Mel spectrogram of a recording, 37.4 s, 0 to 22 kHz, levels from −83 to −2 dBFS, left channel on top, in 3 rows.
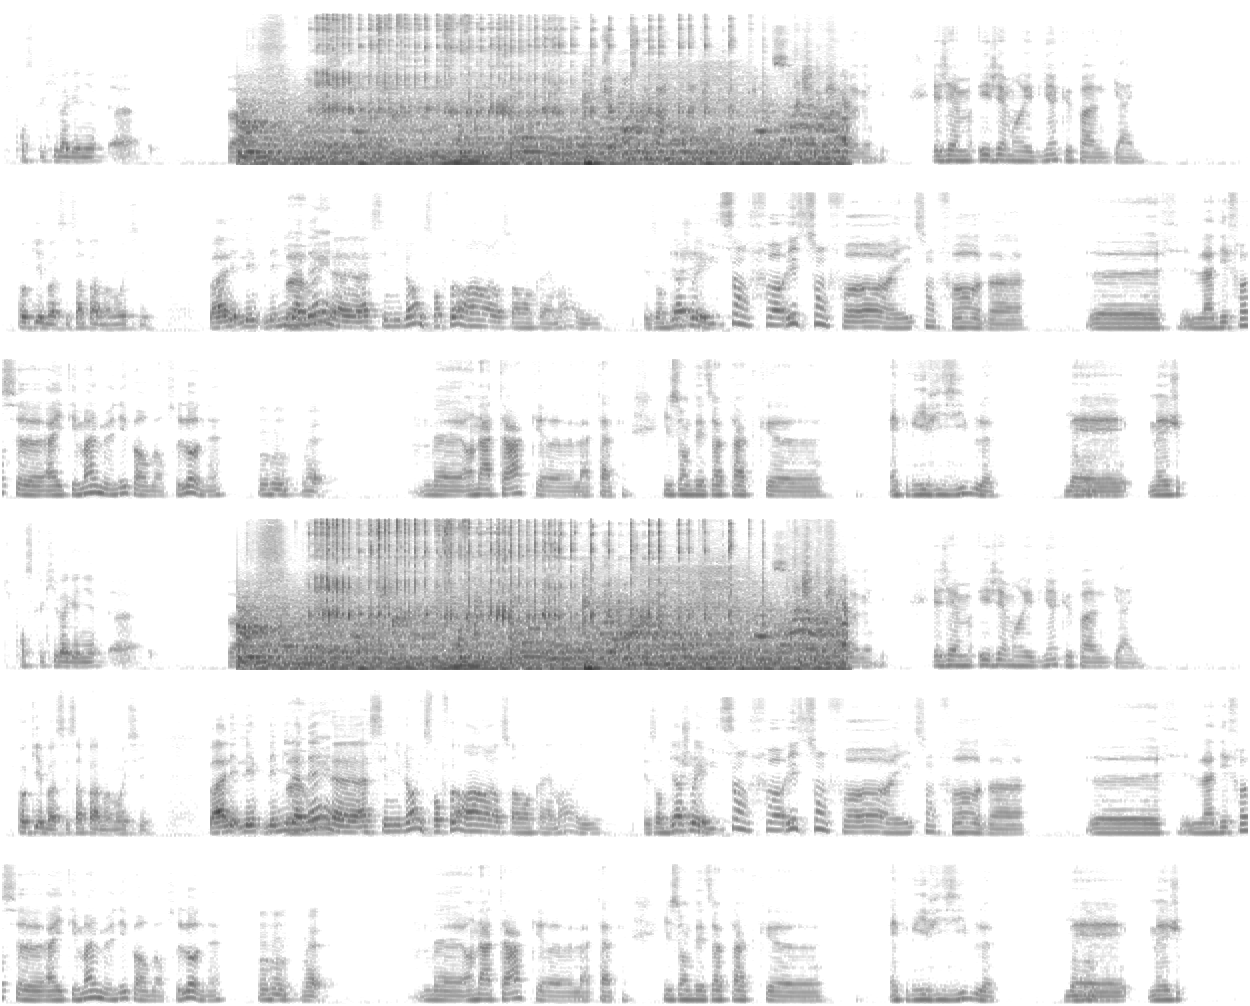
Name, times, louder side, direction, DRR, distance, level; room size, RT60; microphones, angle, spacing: voice 1, 0.2-1.0 12.6-18.4 18.9-19.6 27.5-28.2 35.6-35.9, right 2 dB, 55° right, 1.0 m, -44 dB
voice 2, 1.1-1.4 2.3-4.9 5.9-11.4 15.3-15.8 19.1-22.7 23.3-27.1 29.0-33.2 33.8-34.9 35.5-36.7, left 1 dB, 10° left, 0.6 m, -47 dB
sound 1, 2.3-8.4, right 2 dB, 35° right, 0.6 m, -32 dB
7.4 x 2.8 x 2.3 m
head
